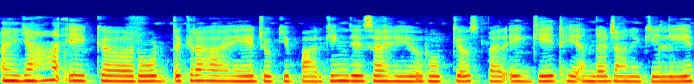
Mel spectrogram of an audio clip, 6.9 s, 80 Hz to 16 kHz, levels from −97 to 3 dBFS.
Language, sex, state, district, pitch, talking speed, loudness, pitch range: Hindi, female, Bihar, Jahanabad, 220 Hz, 190 wpm, -15 LUFS, 215-230 Hz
